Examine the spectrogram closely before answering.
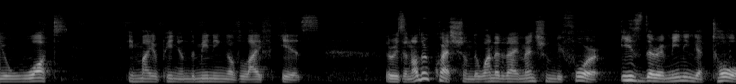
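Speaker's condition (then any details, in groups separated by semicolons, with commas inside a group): No condition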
